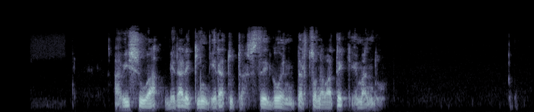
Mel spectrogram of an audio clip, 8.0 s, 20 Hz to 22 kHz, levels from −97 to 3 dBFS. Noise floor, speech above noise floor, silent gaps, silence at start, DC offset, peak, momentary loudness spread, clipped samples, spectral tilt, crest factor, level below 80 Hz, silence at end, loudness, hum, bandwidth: -83 dBFS; 54 dB; none; 1.7 s; under 0.1%; -12 dBFS; 8 LU; under 0.1%; -4 dB/octave; 20 dB; -76 dBFS; 2.25 s; -29 LUFS; none; 9.4 kHz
